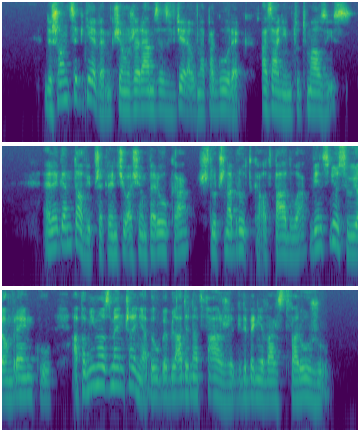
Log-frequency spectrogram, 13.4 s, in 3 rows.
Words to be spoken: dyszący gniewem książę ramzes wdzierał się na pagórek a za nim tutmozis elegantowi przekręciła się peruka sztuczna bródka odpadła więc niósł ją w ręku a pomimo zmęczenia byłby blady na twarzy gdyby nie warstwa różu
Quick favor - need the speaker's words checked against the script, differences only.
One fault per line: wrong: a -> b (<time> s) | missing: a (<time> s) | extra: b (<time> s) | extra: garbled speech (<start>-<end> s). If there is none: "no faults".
missing: się (2.4 s)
